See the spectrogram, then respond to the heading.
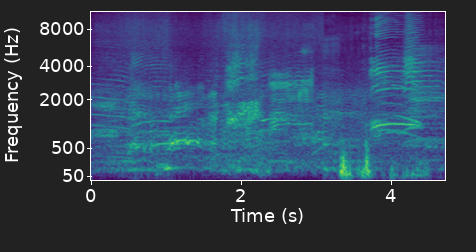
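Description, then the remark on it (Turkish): A crowd of lambs and ewes in Tunceli bleat over one another in a dense, overlapping chorus of high wavering cries and deeper calls as nomads' lambs a few weeks old, kept apart from their mothers, are reunited with them when the doors open and run to suckle. “Günde sadece iki kez anneleriyle buluşturulan kuzular sabah ve akşam kapılar açılır açılmaz dışarıya”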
